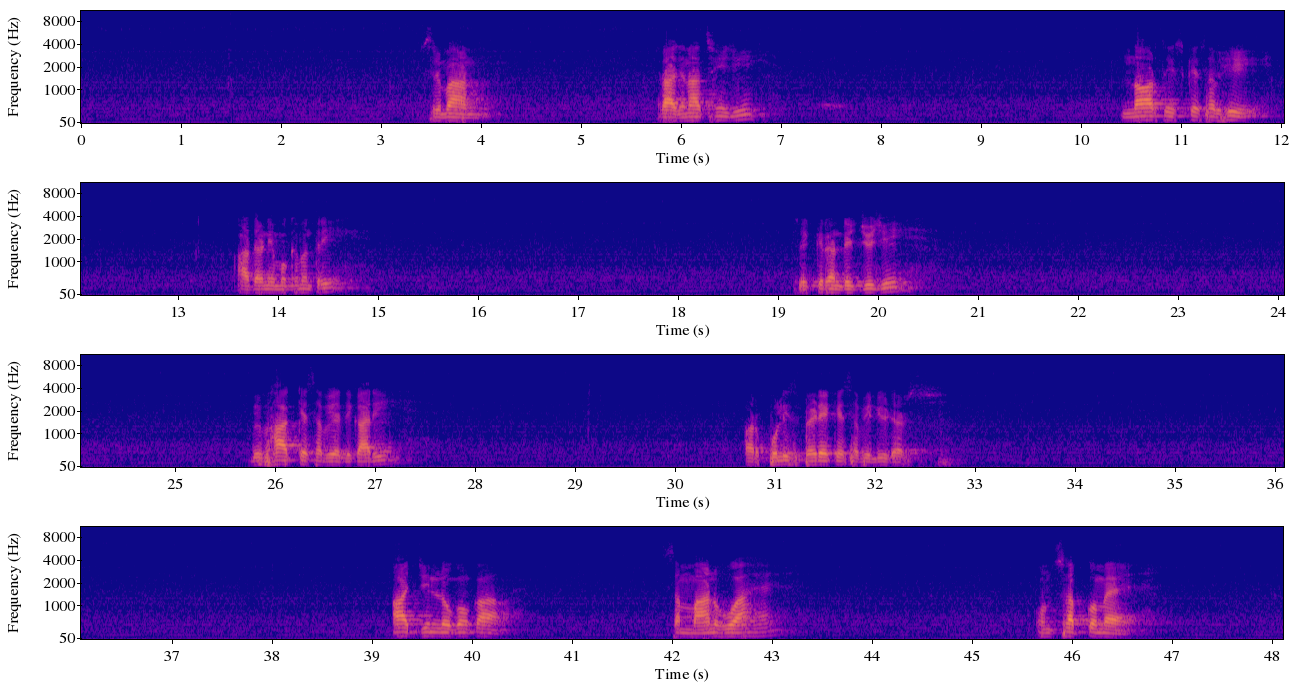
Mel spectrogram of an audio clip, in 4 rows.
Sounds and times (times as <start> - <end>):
Narration, monologue: 0.0 - 48.1
Male speech, man speaking: 3.4 - 4.1, 5.8 - 6.9, 10.4 - 11.9, 13.6 - 14.8, 19.2 - 20.5, 25.8 - 27.4, 30.7 - 32.7, 39.2 - 40.5, 42.0 - 43.2, 45.7 - 46.9.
